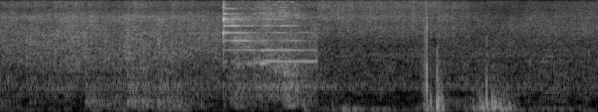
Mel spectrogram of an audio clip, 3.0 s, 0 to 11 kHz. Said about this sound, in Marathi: 1 चमचा सोया सॉस, हे सर्व मसाले टाकून आपण चांगले परतवून घेऊ.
